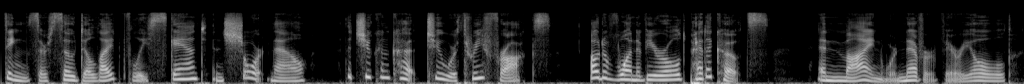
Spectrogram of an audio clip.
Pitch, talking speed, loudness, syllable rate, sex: 205 Hz, 165 wpm, -19 LUFS, 4.4 syllables/s, female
